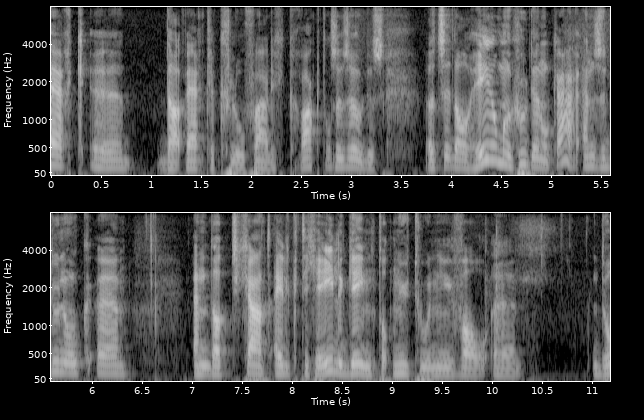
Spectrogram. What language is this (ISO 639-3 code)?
nld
